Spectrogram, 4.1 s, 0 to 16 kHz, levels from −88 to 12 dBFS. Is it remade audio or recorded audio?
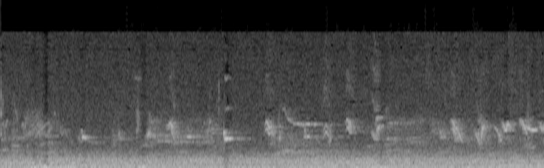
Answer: recorded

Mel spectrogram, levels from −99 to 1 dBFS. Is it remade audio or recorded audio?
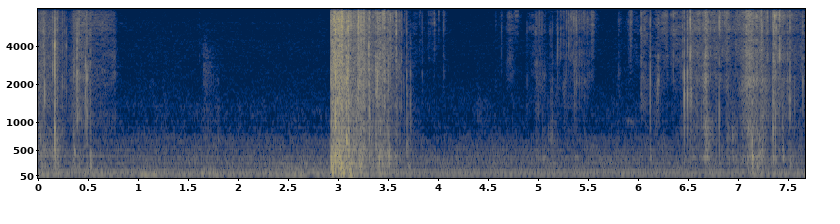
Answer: recorded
